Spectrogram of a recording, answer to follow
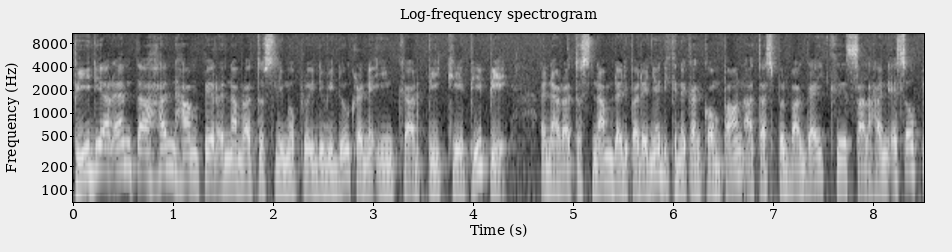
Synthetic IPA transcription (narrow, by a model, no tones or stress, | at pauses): pidiarɛmt̪aɦanɦampɪɾənãmɾat̪ʊslimãplʊhindividukəɾanãʔiŋkʰarpikʰepipi | ənãmɾat̪ʊsənãmdaɾipadaɲãdikənãkankɔmpaunʔa̰t̪aspərbaɡajkʰəsalaɦanɛsopi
